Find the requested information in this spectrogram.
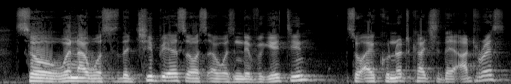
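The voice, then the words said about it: Somali-accented English. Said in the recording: “Sometimes I have accent, so excuse me for that. So I born in Somalia.”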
